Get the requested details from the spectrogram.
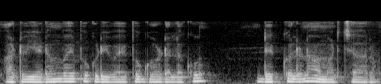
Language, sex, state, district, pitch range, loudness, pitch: Telugu, male, Telangana, Hyderabad, 115-130 Hz, -13 LUFS, 120 Hz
